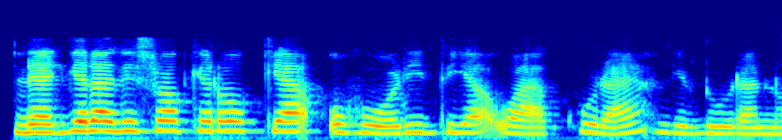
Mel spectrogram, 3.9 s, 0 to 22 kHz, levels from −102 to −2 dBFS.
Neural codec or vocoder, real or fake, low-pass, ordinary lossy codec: codec, 16 kHz, 4.8 kbps, FACodec; fake; 7.2 kHz; Opus, 64 kbps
